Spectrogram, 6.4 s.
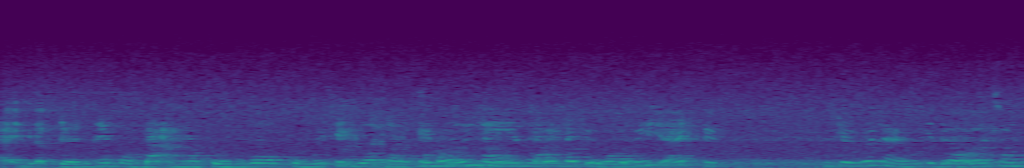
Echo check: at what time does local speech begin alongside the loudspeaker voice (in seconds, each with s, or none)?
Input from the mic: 2.1 s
